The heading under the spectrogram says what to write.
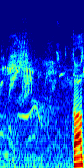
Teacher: का वर्ण का जो उच्चारण स्थान होता है वो कंठ होता है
